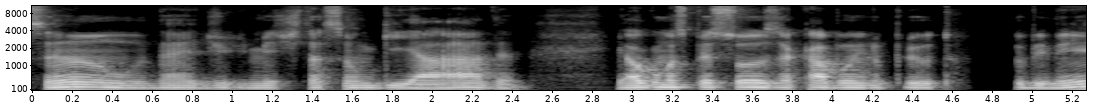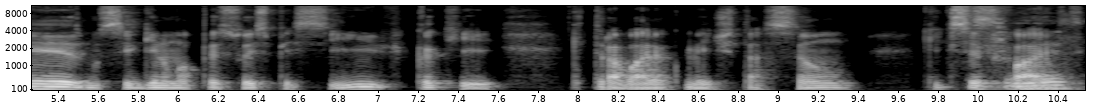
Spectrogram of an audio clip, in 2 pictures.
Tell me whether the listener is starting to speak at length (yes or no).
yes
